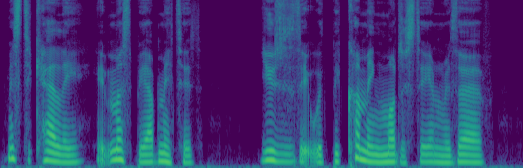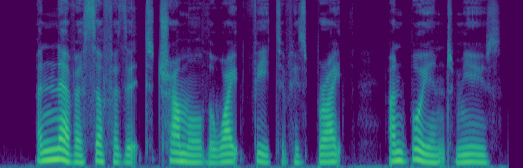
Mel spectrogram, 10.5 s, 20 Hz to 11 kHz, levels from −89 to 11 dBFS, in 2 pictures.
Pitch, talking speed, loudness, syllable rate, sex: 155 Hz, 160 wpm, -22 LUFS, 4.9 syllables/s, female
